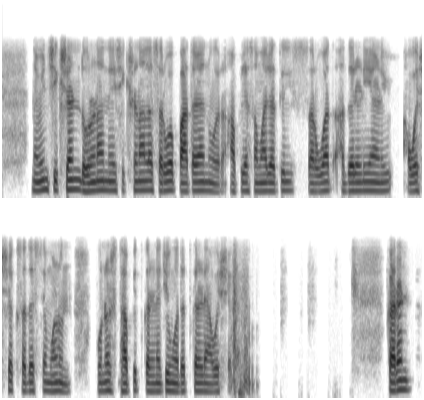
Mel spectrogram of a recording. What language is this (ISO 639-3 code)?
mar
